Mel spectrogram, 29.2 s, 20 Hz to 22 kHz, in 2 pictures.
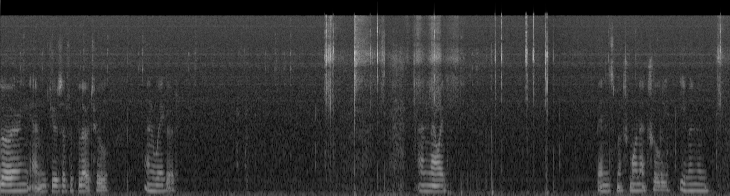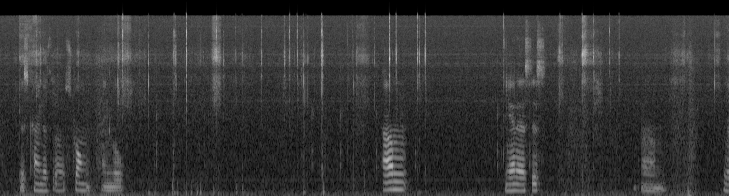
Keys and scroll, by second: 7.4 3, 9.8 Tab, 10.7 a, 15.7 3, 19.3 r, 22.3 Tab, 26.5 3.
